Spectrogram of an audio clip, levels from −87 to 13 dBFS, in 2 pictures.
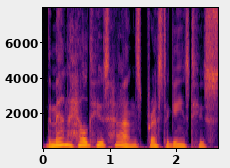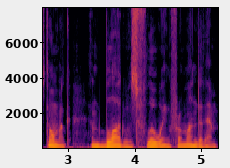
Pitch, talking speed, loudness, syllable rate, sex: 125 Hz, 180 wpm, -17 LUFS, 4.4 syllables/s, male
